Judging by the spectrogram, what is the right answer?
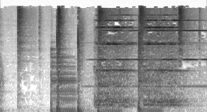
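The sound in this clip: A telephone bell rings for an incoming call: a loud, steady metallic ringing broken by a few sharper strikes, with no voices over it.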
